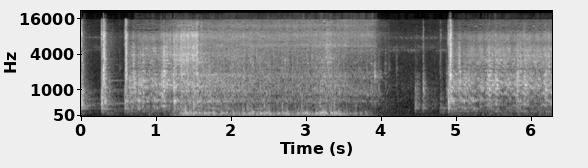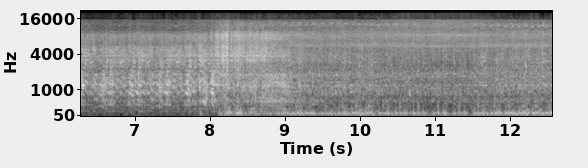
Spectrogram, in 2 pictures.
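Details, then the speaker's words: 1967 Mustang barn find V8 with good compression, on its Motorcraft carburettor: cranks, catches, stumbles almost to a stop, then surges into a lumpy, hunting idle; hard to regulate, so they decide to swap to a Holley 2-barrel. "man this is really hard to regulate with this thing well carburetor yeah let's swap a carburetor on this thing let's do it"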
